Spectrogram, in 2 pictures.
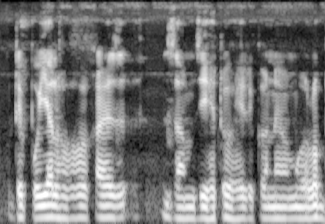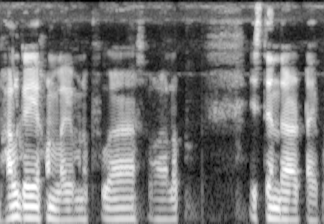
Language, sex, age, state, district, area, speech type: Assamese, male, 45-60, Assam, Tinsukia, rural, spontaneous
